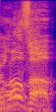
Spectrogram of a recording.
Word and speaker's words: Rimowa: So you just pronounce the W like the V. And Remova.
